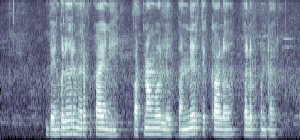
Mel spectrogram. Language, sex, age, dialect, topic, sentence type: Telugu, male, 18-24, Utterandhra, agriculture, statement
